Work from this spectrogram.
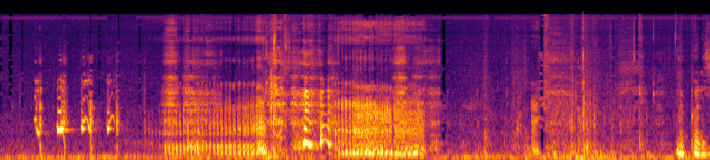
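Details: Indoor dog fight between a one-year-old female Miniature Dachshund and a ten-month-old female Pekingese-Chihuahua mix, one guarding its blissful time on a dog massager. A rough, snarling growl lasts about two and a half seconds amid scattered clicks and soft human voices.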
